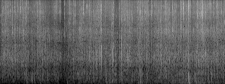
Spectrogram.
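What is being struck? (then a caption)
Packing paper sheet. A hand presses and then crumples a creased grey sheet of packing paper. The result is a steady, bright crinkling with irregular sharp crackles throughout.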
